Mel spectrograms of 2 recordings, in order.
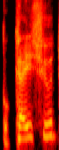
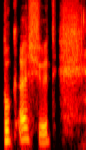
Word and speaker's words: bokehshoot: And different people pronounce it either bouquet shoot or book a shoot.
